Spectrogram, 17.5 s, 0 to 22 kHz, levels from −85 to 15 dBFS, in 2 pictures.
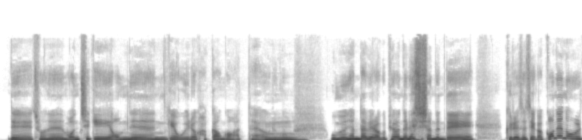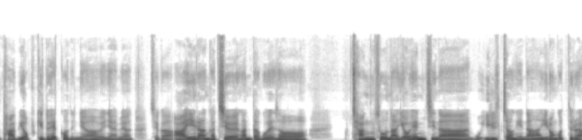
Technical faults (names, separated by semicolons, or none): sudden gain jump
